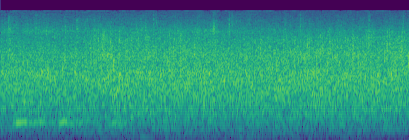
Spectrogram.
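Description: Audience applauding steadily after a comedy punchline.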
